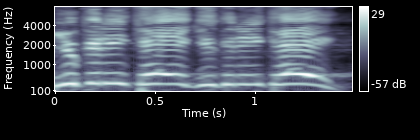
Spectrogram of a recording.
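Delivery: high-pitched repeated holler; hammed-up cry to the whole room; screaming. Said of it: "I'm just screaming".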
